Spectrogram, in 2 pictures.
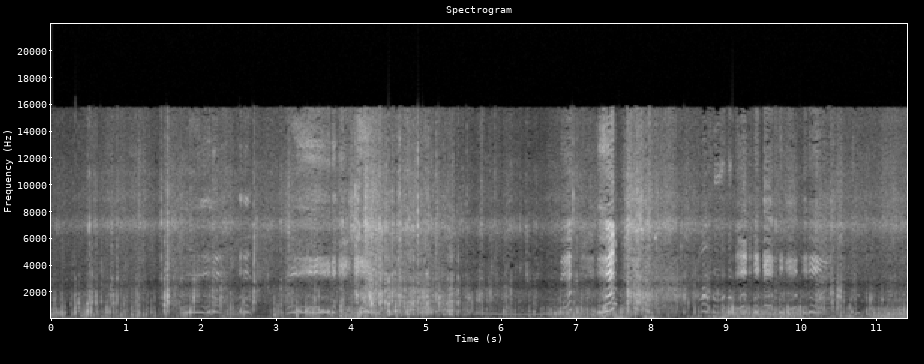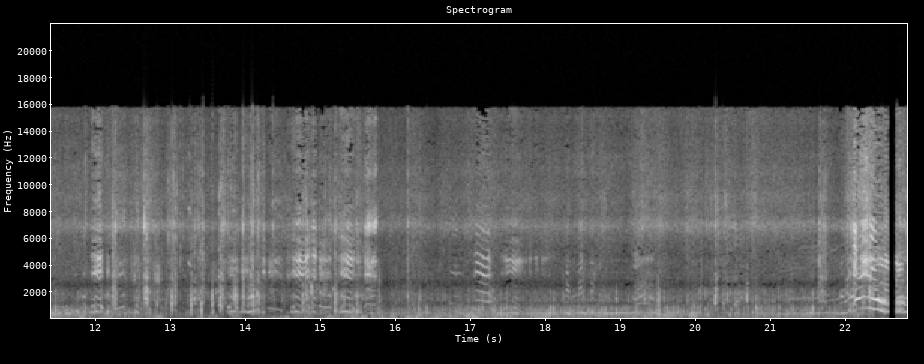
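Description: A baby giggles and squeals with delight close by.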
